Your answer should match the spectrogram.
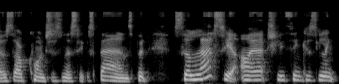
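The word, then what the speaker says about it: Salacia: And Salassia is another one. Salassia in myth is mermaid energy.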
